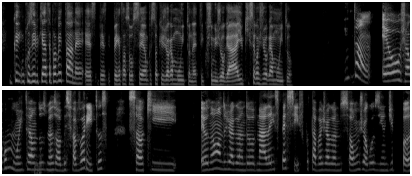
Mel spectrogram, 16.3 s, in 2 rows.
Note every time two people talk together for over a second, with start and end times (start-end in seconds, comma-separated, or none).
none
